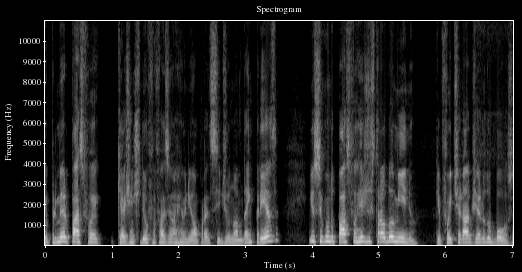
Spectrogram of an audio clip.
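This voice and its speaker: At a very fast pace, a man speaks in a high pitch with ordinary pitch variation, captured in a very clean recording over a silent background. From Rio de Janeiro, Brazil. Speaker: ERP consultant, business co-founder. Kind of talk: podcast interview.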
